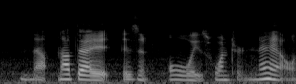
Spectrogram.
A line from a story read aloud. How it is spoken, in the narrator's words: he said gloomily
